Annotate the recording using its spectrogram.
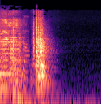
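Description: A wooden interior door swung shut with a single thud a little under a second in. Music cuts off just before it.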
